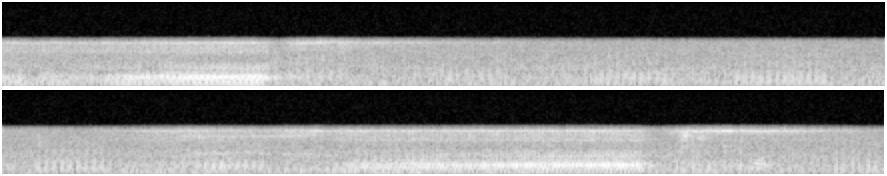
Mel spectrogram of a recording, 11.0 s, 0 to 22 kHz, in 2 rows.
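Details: Sleeping female English Mastiff, just over 3 years old, about 70 kg, snoring loudly: rough, buzzing snores on slow breaths, about two long cycles in 11 seconds, with some room noise.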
